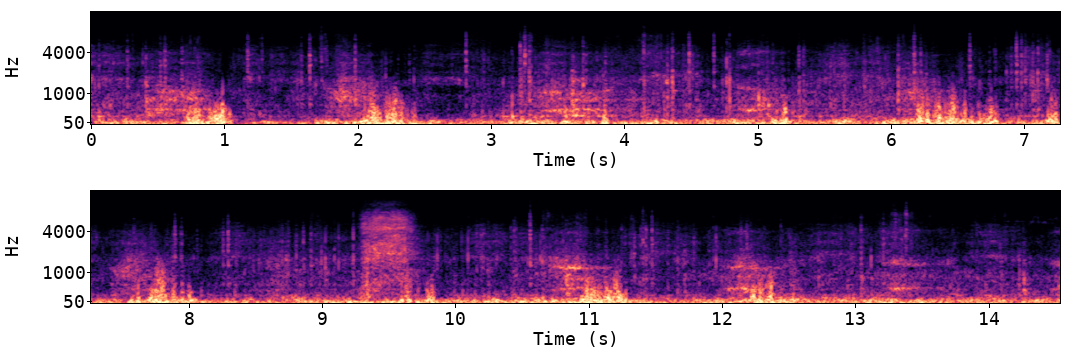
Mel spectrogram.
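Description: Dry leaves crackle under bicycle tyres.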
